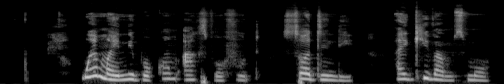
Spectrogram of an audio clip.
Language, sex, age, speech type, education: Nigerian Pidgin, female, 15-29, spontaneous, tertiary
